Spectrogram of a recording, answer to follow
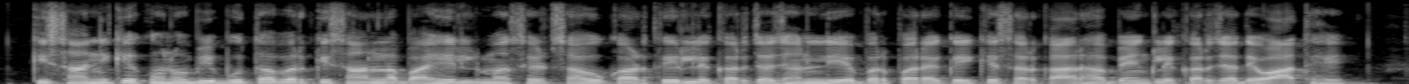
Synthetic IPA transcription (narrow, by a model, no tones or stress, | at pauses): kɪsaːnikekoːnobʱibut̪abɐɾkɪsaːnlabaːɦɪlmãseːʈsaːɦukaːɾt̪iːɾlekɐɾd͡ʒad͡ʒʱənliebɐɾpɐɾɛkəikesɐɾkaːɾɦabɛ̃ːŋklekɐɾd͡ʒad̪eʋaːt̪ɦɛː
